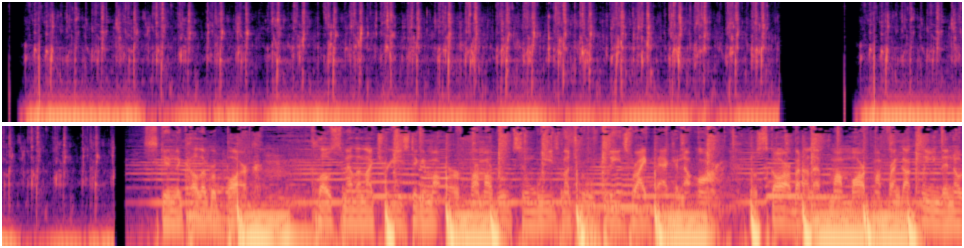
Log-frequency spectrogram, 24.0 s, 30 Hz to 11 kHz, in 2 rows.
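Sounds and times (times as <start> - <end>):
cat drinking: 0.3 - 9.8, 10.7 - 13.4, 16.4 - 23.4.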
